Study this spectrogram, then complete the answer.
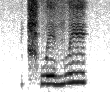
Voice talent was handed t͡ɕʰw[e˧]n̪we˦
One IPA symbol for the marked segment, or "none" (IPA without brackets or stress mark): e˨˩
